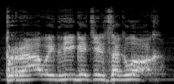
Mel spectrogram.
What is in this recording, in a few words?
voice message right engine damaged, crew ships russian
